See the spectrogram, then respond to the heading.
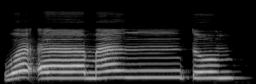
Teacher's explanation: حمزہ کے بعد کھڑی حرکات ہے تو ہم یہاں 2 یا 3 حرکت کے برابر کھینچیں گے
